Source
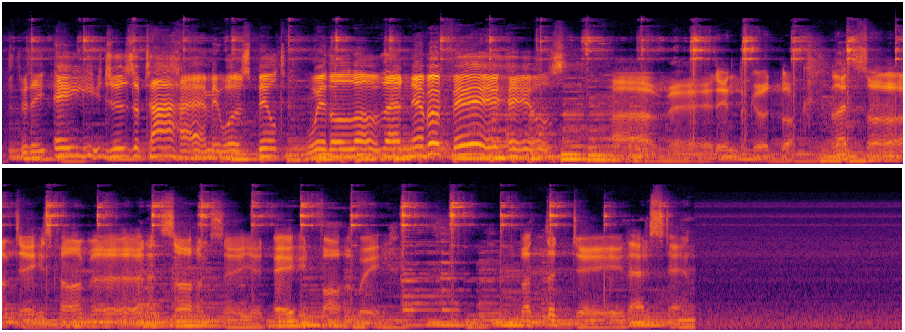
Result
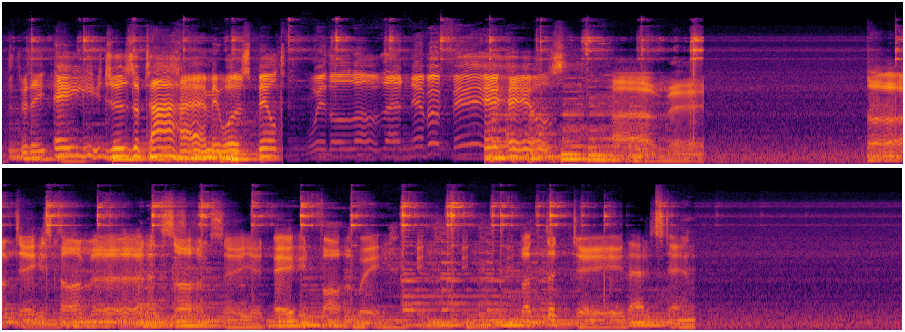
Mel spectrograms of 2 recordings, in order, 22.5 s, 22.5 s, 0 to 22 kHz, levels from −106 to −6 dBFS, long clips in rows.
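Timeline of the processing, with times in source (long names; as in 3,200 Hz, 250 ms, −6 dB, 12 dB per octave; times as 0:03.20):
0:01.37–0:02.94: low-shelf EQ 350 Hz +11 dB
0:03.50–0:06.03: first difference
0:06.92–0:08.20: notch filter 1,100 Hz
0:08.76–0:10.81: fill with room tone
0:11.57–0:13.81: repeating echo 152 ms, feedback 16%, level −12 dB
0:15.88–0:16.83: delay throw 560 ms, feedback 60%, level −4.5 dB
0:19.01–0:19.43: low-pass filter 1,800 Hz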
